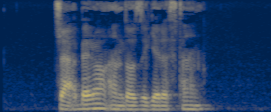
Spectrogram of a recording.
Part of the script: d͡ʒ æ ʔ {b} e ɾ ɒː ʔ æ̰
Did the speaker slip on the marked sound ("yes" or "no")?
no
